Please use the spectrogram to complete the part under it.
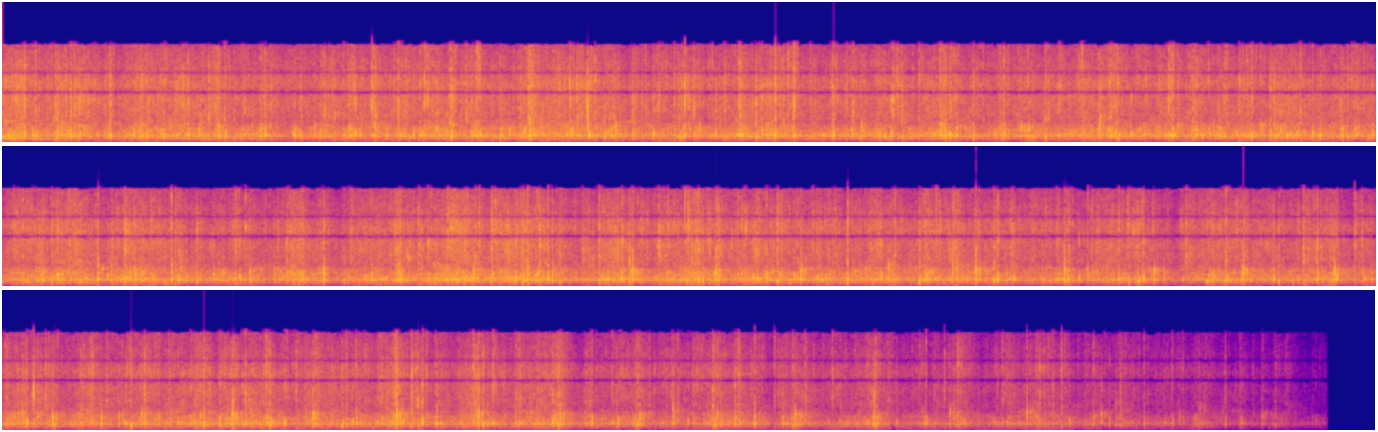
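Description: An audience claps and cheers in a large hall, then the applause fades away.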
